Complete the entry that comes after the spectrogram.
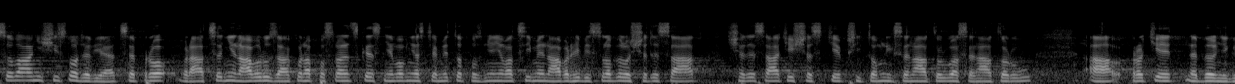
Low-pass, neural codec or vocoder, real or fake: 7.2 kHz; none; real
